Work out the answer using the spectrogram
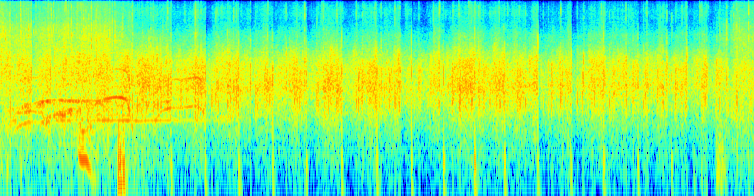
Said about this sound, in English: They've laughed and they've cried, and we couldn't have done it without them. Can we just honor them with a huge round of applause?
